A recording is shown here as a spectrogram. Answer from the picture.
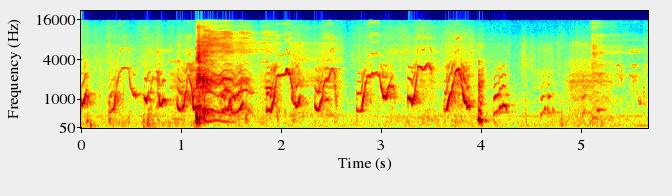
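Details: Male guinea pigs squealing while being tickled and petted indoors: a string of sharp, looping whistles that rise and drop, several per second, with a brief rustle of handling partway through.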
